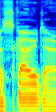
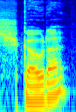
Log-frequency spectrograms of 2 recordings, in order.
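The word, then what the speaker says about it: Škoda: It reminds me, I did a voiceover once for Skoda, and apparently that's Skoda.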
